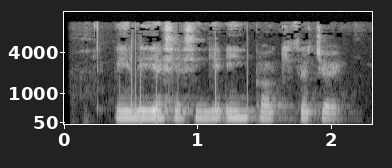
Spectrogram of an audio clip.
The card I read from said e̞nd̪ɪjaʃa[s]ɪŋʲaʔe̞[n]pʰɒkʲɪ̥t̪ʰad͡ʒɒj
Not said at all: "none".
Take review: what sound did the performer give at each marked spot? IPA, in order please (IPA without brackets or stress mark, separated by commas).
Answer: ʃ, ŋ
